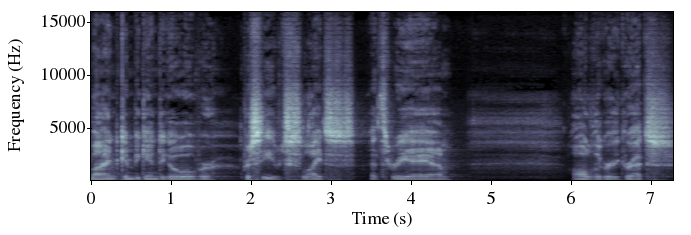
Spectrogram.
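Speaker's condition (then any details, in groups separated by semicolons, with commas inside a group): No condition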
